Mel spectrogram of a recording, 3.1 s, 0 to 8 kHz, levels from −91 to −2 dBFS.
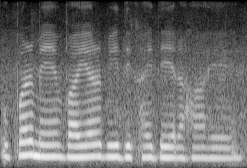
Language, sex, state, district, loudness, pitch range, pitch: Hindi, female, Arunachal Pradesh, Longding, -15 LUFS, 190-210 Hz, 200 Hz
